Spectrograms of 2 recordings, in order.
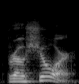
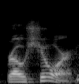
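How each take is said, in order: Both takes have the same delivery.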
